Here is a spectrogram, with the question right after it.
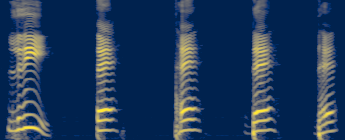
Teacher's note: इनको बोलते समय आपकी जो जीभ है वो दांतों के टकराएगी जाकर।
